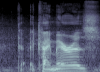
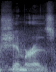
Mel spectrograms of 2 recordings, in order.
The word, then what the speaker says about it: chimera: uh there's another name chimeras I used to call them shimmers because I didn't know how but I think it's pronounced Chimera half man half animal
